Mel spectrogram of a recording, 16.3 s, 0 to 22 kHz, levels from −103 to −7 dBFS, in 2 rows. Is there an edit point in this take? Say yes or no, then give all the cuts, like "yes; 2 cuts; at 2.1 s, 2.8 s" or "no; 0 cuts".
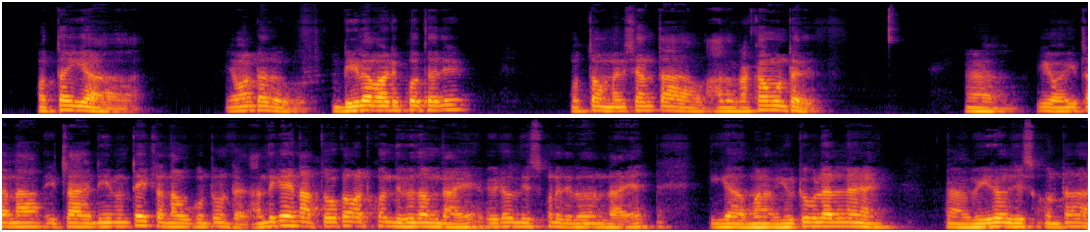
no; 0 cuts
